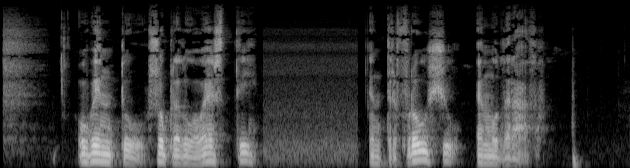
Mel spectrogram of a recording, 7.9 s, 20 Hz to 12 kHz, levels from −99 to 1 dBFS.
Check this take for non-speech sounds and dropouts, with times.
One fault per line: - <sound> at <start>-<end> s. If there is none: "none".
none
